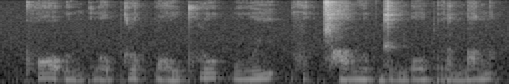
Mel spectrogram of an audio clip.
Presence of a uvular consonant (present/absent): absent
